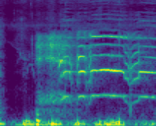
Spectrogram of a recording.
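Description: A rooster crowing once: one long call, starting about half a second in and lasting about a second and a half, with a brief break near the end.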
